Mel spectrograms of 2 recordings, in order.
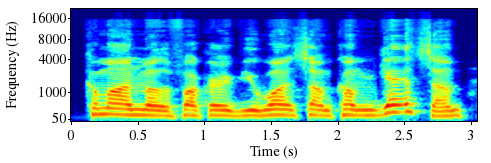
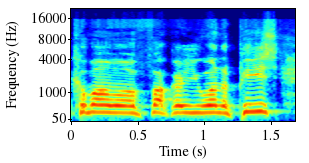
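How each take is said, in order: First: Said in the usual way. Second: Mock thug taunt pitched high; lightly voiced jeering tough guy. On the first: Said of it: "Before the guy could even finish saying". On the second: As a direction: ham up a cocky goon picking a fight. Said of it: "they're like".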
